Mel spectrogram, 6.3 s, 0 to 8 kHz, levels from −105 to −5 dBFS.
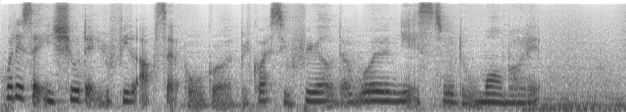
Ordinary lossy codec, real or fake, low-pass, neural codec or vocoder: none; fake; 7.2 kHz; codec, 16 kHz, 0.5 kbps, X-Codec, HuBERT features, trained on LibriSpeech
